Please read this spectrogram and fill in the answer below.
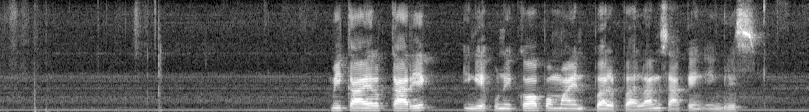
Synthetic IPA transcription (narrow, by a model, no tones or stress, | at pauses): mikaɪlkaɾɪk̚ | iŋɡɪhpunikɔpəmaɪnb̥a̤lb̥ä̤lansakɪŋiŋɡɾɪs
